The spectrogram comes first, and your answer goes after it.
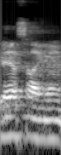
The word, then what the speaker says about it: sine: you need it's abbreviated sinin on your calculator don't pronounce it sin if you wish you can but it's sign anyways that's what I'm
